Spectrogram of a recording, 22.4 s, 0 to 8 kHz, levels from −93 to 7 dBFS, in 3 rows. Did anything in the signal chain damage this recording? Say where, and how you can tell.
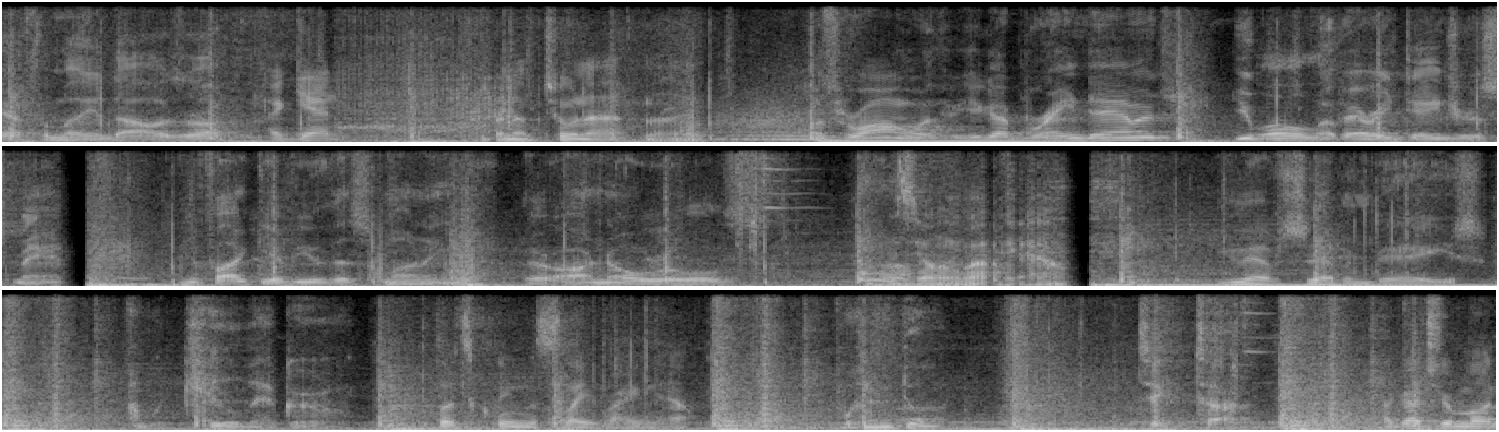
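Yes. At the network stage there is a burst of packet loss from 7.76 to 7.91 s. The receiver extends the last sound for roughly 130 ms and fades it, ending in about 50 ms of silence. The audio then resumes with around 140 ms missing.

Between 12.25 and 13.16 s there is repeated packet loss (robotic sound): nine separate gaps, the longest 131 ms, with about a third of that stretch concealed. Each patch carries the last sound forward, giving choppy playback with pieces gone. This passes through the WebRTC call path, where nothing above 8 kHz survives, consistent with G.722.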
